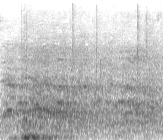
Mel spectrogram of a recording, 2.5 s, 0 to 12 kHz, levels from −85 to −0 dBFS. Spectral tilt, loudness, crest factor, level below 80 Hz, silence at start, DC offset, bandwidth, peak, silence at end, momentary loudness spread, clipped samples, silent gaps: -5 dB/octave; -34 LUFS; 16 dB; -40 dBFS; 0 s; under 0.1%; 11.5 kHz; -18 dBFS; 0 s; 7 LU; under 0.1%; none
